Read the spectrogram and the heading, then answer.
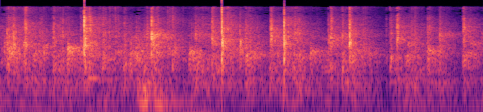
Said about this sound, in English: We're going to have to cut it off here due to time. But join me in, giving another round of applause to. Thank you.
